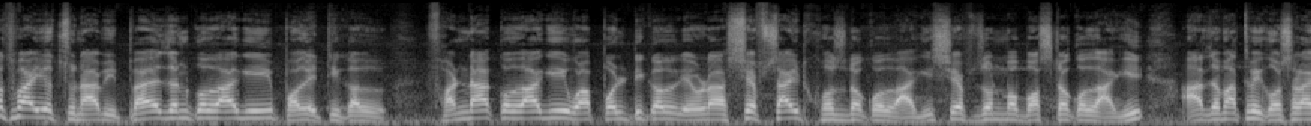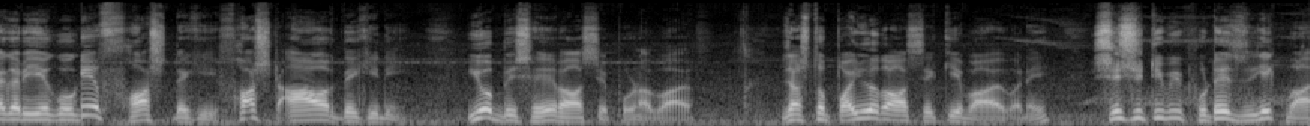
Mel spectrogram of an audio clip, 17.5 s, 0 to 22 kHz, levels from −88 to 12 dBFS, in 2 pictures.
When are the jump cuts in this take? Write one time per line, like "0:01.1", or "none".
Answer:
0:09.3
